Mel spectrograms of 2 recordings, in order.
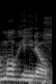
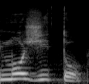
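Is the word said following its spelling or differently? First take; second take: differently; following spelling. First: It is said differently from its spelling. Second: It is said the way its spelling reads. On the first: This is how the word is actually said. "mas a gente fala mojito" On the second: This is how the word is written. "escreve mojito"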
